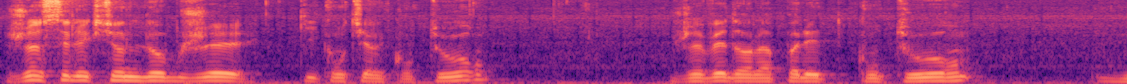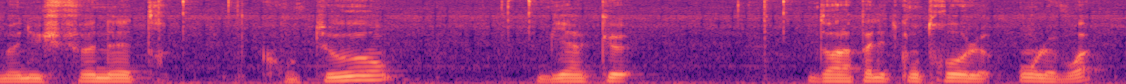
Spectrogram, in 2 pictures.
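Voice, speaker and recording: A man speaking, explaining a software tutorial step by step and thinking aloud as he works. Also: medium pitch, measured pace, pauses often. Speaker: software instructor. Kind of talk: screen-recorded software tutorial.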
